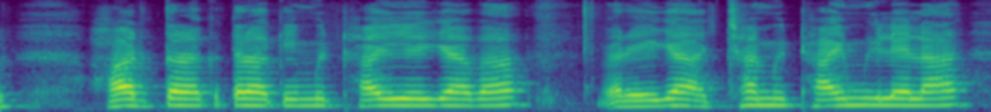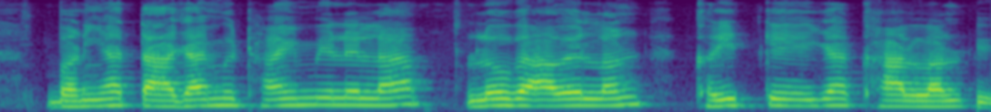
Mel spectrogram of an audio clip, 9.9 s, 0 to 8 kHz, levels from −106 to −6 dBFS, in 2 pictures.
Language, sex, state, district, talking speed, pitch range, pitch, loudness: Bhojpuri, male, Jharkhand, Sahebganj, 145 wpm, 165-185 Hz, 175 Hz, -25 LUFS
